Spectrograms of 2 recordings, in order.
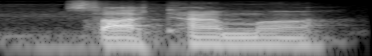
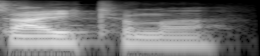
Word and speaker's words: Saitama: the next one's gonna be Satama, however you pronounce it, I forget. Spell it. Saitama. It's Saitama. That's what it is.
